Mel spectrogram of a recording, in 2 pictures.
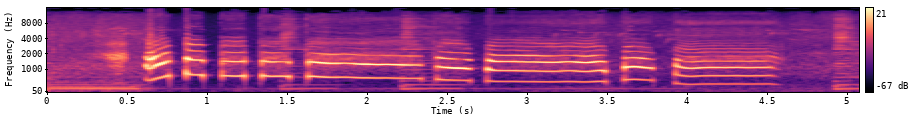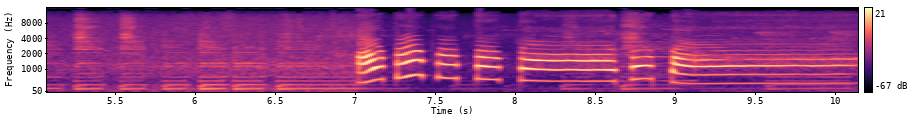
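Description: A high voice singing a wordless tune in two phrases, each swooping up and then stepping down through held notes, over plucked acoustic guitar notes.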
